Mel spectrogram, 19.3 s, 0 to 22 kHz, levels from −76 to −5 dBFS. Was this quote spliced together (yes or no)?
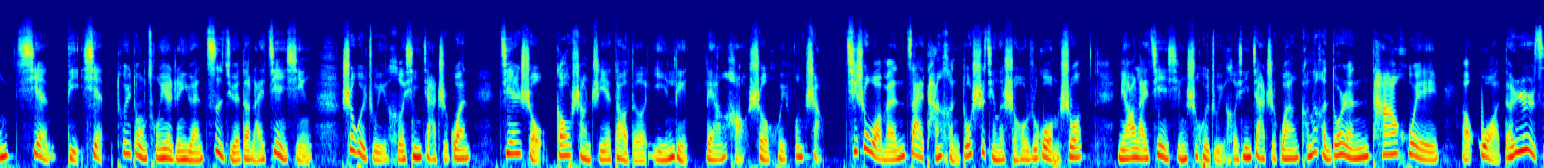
yes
